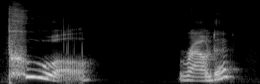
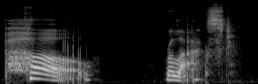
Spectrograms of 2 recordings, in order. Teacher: So ooh has a much more rounded lip position. Our tongue is very tight against the roof. Ooh, ooh. And our jaw is closed.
